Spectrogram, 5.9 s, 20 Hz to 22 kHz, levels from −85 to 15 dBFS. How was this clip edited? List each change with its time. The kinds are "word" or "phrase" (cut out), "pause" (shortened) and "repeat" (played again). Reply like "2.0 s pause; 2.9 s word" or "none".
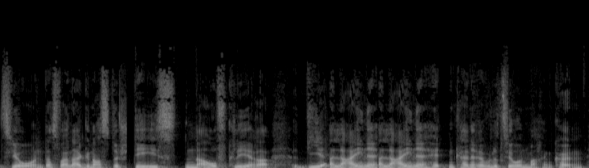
1.3 s word; 2.9 s word; 3.8 s repeat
